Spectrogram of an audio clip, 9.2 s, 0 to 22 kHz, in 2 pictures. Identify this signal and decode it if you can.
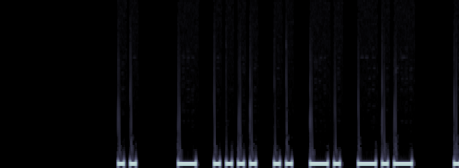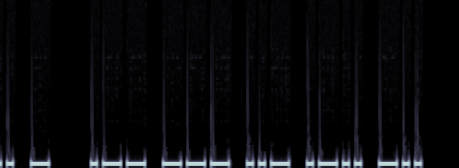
Morse code, heard as a keyed tone, about 20 wpm, 700 Hz. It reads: I THINK IT WOULD
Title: Build A Phrase - 5-Word Phrases - 20wpm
